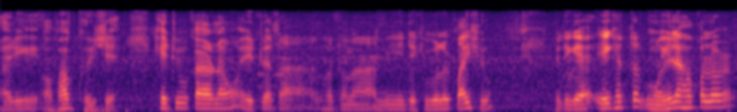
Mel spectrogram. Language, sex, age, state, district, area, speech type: Assamese, male, 60+, Assam, Darrang, rural, spontaneous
